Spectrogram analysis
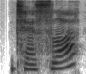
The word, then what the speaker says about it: Tesla: Tesla. That's spelled T E S L A.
